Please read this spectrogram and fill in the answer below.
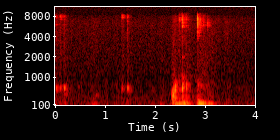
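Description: Near silence with a few faint computer mouse clicks, the last ones coming in a quick cluster about two and a half seconds in.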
